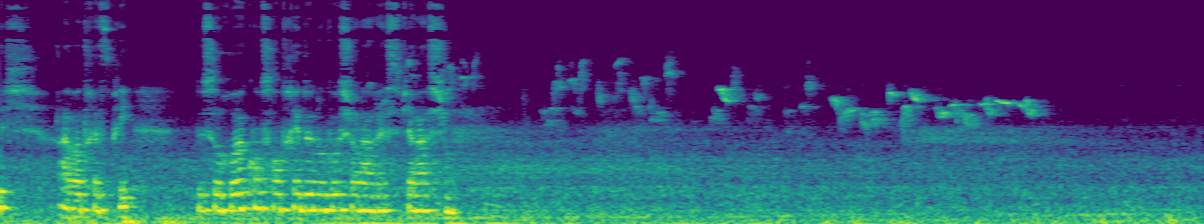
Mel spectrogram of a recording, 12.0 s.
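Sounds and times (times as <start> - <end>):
low room hum: 0.0 - 12.0
songbird chirping: 2.6 - 10.8.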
